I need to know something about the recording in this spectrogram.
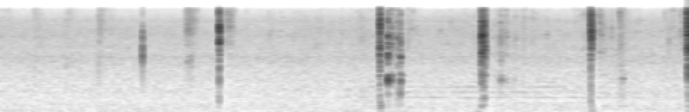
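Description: A hoe chops into soft soil with dull thuds.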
